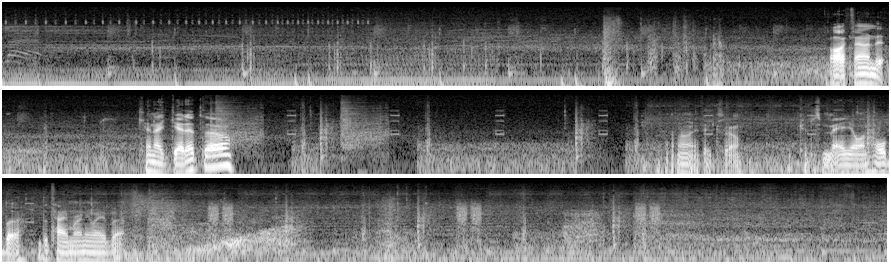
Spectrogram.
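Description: Skateboard wheels roll and clack on concrete.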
